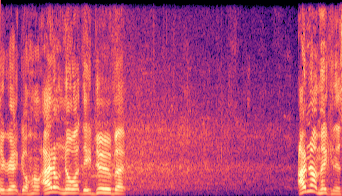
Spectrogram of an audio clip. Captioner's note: congregation laughing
